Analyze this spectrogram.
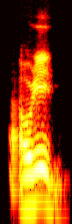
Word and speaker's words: already: Already. Already. D. Already. D. D. Yeah. Already. Yeah, 3 syllables.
